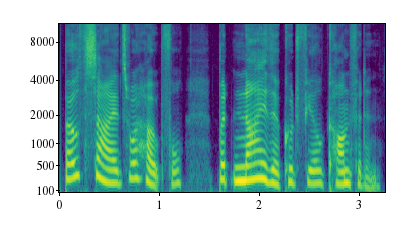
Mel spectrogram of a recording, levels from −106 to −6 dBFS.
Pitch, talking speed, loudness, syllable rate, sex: 225 Hz, 165 wpm, -17 LUFS, 5.7 syllables/s, female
